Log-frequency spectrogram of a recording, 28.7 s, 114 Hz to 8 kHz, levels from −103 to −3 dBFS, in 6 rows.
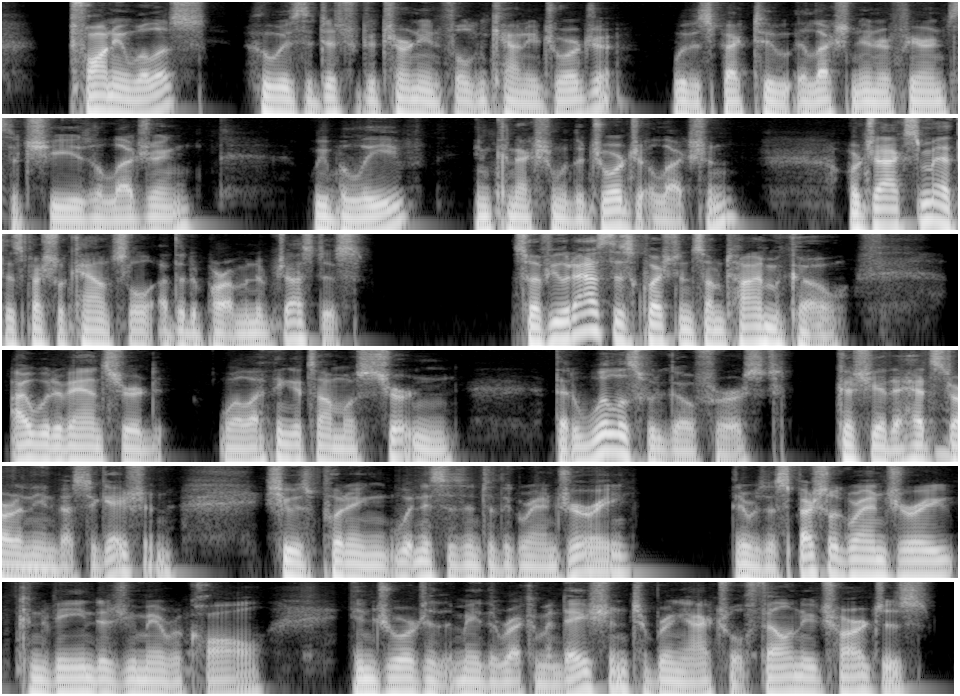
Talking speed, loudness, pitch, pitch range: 215 wpm, -20 LUFS, 100 Hz, 95-120 Hz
